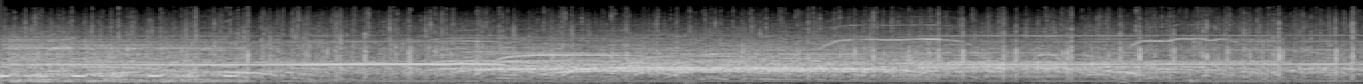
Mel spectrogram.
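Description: A rock band plays loudly in a large open-air arena.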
